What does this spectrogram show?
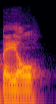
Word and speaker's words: Baal: It's not Baal. It's Baal. You have to pronounce both vowels.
